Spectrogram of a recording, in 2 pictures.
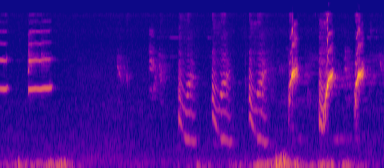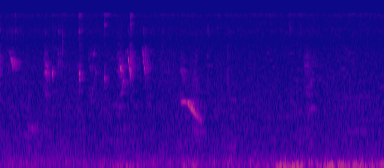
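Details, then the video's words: Asian pied starling song, played to prompt caged starlings to sing, morning and evening: a short whistled note, then a run of descending chirps and several loud, harsh broadband bursts, with quiet low rumble between phrases. "Suara Kicau Jalak Suren Terapi Pancingan Burung Jalak Saat Pagi Maupun Sore Agar Cepat Gacor Isian"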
